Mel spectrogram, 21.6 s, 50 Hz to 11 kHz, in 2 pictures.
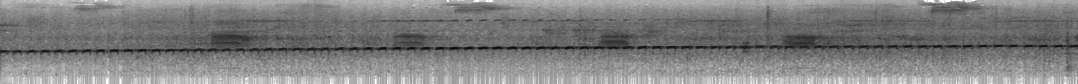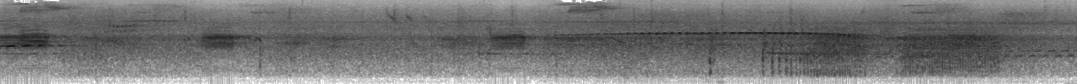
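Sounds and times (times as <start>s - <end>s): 
antthrush steady piercing whistled tone: 0.0s - 11.0s, 16.5s - 21.5s.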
